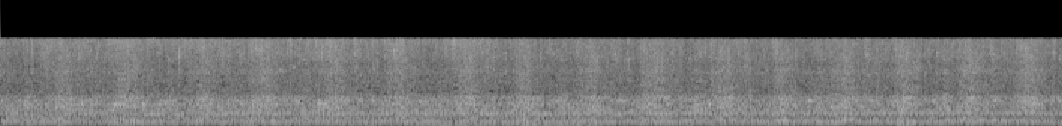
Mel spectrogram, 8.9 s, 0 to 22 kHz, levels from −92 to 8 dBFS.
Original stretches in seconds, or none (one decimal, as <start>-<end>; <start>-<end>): none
